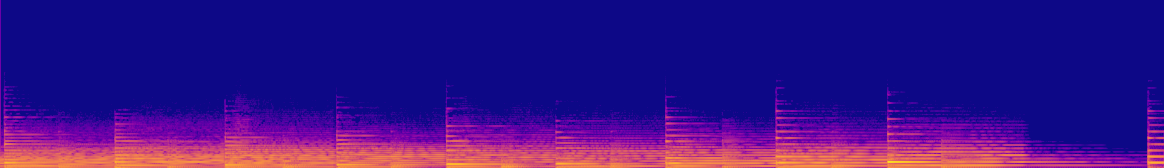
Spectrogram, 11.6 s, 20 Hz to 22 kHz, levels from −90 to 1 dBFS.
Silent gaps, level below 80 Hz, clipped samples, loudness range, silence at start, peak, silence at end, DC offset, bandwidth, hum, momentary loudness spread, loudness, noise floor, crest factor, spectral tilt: none; -48 dBFS; under 0.1%; 4 LU; 0 s; -2 dBFS; 0 s; under 0.1%; 8 kHz; none; 8 LU; -22 LUFS; -51 dBFS; 20 dB; -6.5 dB/octave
